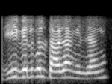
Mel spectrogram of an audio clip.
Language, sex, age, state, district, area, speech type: Urdu, male, 18-30, Uttar Pradesh, Gautam Buddha Nagar, urban, conversation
